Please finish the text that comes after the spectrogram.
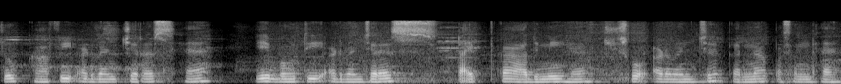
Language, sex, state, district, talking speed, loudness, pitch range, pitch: Hindi, male, Chhattisgarh, Raipur, 120 wpm, -17 LUFS, 120-135 Hz, 125 Hz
